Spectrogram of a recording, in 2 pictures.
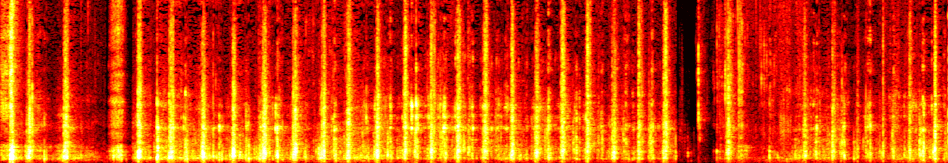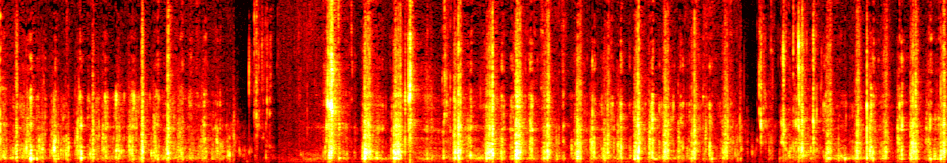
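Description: Close-miked chewing of Korean rice and side dishes, with rapid wet clicks and crunches and a few brief pauses between mouthfuls.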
